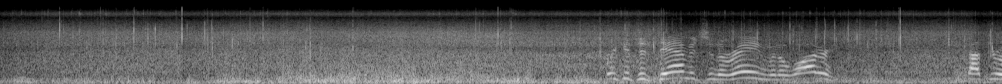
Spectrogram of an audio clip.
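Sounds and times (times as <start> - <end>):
steady hiss of rain and water: 0.0 - 10.0
drops ticking on microphone: 6.0 - 10.0.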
